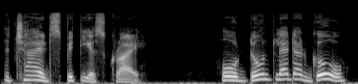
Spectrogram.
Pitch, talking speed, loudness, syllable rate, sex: 185 Hz, 150 wpm, -16 LUFS, 3.6 syllables/s, male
